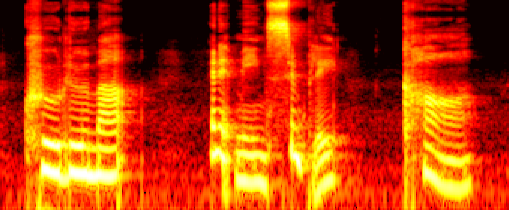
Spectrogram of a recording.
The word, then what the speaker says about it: 車: when that character stands on its own it's pronounced crew luma and it means simply car let's have a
